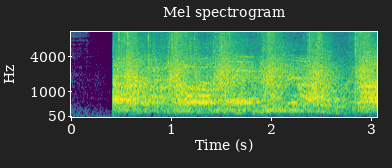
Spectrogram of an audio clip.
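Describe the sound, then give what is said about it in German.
A large crowd cheers and shouts loudly and continuously after a brief silence, with surging waves of voices, celebrating Hannelore Kraft's election victory at an SPD victory party. “Eingerahmt von Mann und Sohn lässt sich Hannelore Kraft feiern.”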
